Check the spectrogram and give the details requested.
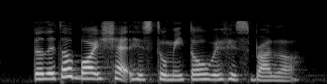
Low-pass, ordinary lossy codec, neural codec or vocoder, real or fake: none; none; none; real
